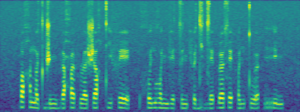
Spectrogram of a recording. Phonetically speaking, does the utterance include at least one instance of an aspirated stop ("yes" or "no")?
no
